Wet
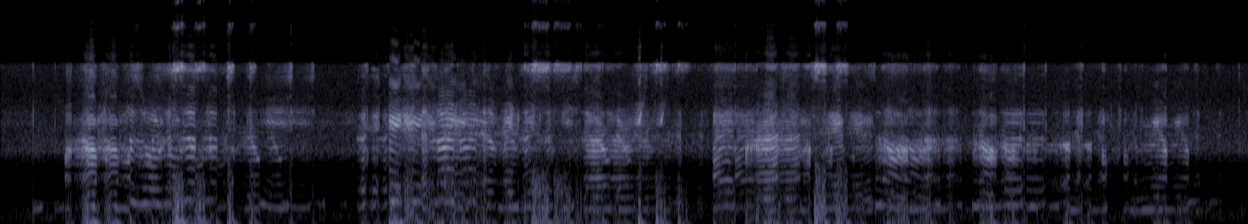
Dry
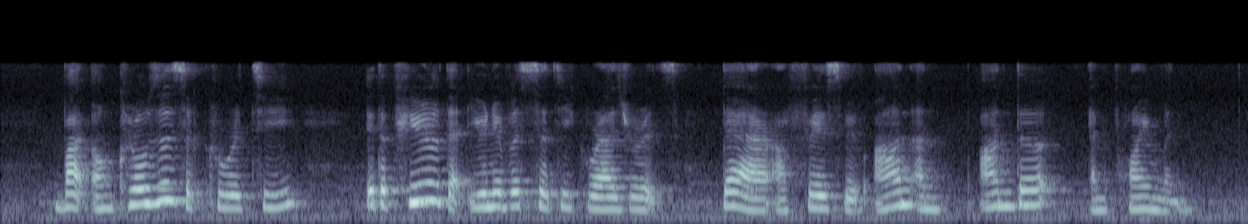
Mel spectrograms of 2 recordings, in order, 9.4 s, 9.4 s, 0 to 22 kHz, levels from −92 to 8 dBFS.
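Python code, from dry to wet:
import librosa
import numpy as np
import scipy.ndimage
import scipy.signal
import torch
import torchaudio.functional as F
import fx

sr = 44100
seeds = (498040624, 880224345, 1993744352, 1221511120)

p1 = fx.local_reverse(x, sr, ms=243.0)
p2 = scipy.signal.sosfilt(scipy.signal.ellip(4, 1.0, 40, 1500.0, 'highpass', fs=sr, output='sos'), p1)
p3 = fx.tube_stage(p2, sr, drive_db=24.0, bias=0.35)
y = p3 + fx.echo_single(p3, sr, ms=164, db=-7.0, dry=0)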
